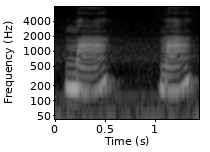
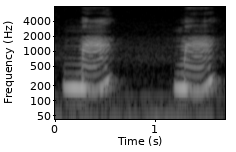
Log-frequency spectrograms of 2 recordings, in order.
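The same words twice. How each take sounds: No difference in how they are said.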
